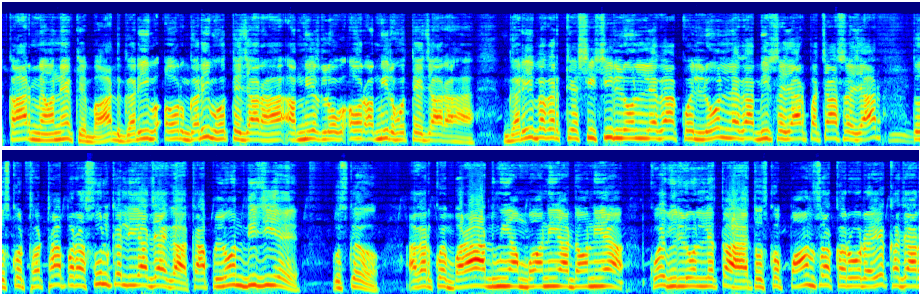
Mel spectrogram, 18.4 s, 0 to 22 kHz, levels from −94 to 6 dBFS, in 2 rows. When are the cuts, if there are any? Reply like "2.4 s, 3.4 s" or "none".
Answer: none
